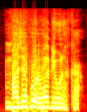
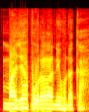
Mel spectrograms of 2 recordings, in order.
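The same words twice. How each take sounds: First: Loud, high mother's wail; distraught mother at full pitch; screaming plea. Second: Raised, pleading mother's cry; distraught mother pleading; wailing plea. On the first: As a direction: cry out desperately for your child. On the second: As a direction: beg for your child, holding some back. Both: A narrator's reading. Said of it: "आरडू ओरडू लागली".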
